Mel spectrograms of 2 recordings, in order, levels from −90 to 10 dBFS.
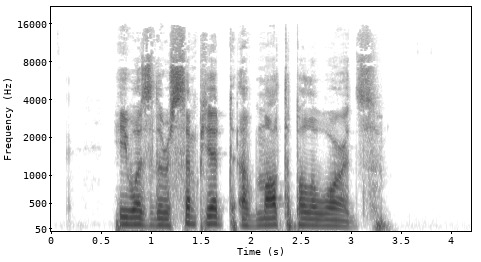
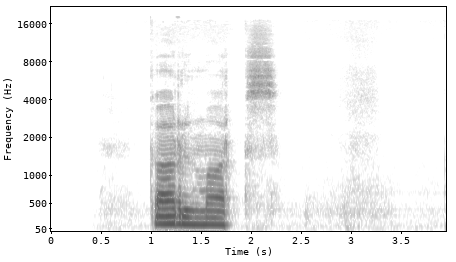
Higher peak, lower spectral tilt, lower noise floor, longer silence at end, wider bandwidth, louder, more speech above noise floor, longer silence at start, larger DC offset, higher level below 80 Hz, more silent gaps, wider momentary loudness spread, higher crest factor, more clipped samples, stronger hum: first, -2 dBFS vs -14 dBFS; second, -5 dB/octave vs -7 dB/octave; first, -83 dBFS vs -74 dBFS; second, 0.85 s vs 1.75 s; about the same, 16 kHz vs 16.5 kHz; first, -19 LUFS vs -30 LUFS; first, 64 dB vs 45 dB; second, 0.65 s vs 1.05 s; neither; first, -46 dBFS vs -70 dBFS; neither; second, 12 LU vs 16 LU; about the same, 18 dB vs 20 dB; neither; neither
